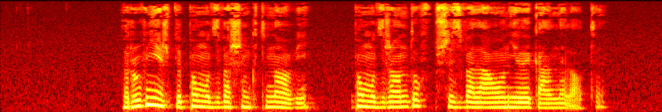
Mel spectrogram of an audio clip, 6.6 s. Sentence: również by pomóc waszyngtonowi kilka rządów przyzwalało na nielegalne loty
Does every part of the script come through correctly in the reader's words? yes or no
no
